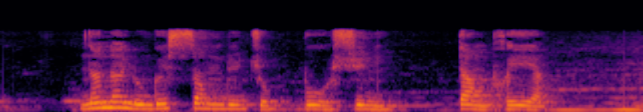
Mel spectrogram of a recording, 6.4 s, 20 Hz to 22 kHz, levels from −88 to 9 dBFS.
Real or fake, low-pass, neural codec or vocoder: real; 7.2 kHz; none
